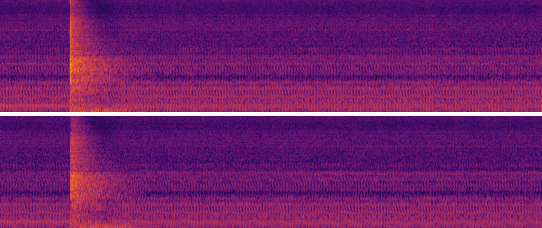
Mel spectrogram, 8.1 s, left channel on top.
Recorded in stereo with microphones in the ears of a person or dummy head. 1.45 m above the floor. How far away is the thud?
About 1.1 m.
